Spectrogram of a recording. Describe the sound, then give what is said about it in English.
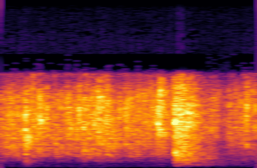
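An egg frying in a frying pan gives a steady, bright crackling sizzle throughout, with a sharper surge of spatter partway through. “you may remember this PSA involving an egg and a frying pan.”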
